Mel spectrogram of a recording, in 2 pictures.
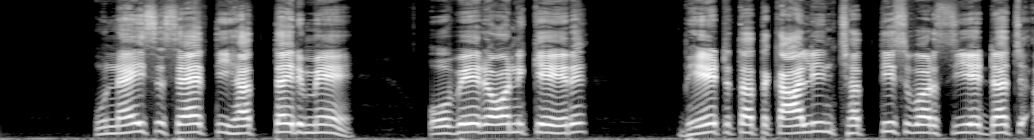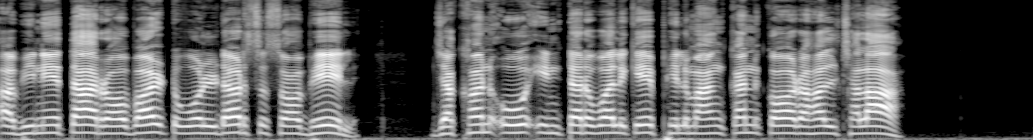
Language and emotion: Maithili, neutral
